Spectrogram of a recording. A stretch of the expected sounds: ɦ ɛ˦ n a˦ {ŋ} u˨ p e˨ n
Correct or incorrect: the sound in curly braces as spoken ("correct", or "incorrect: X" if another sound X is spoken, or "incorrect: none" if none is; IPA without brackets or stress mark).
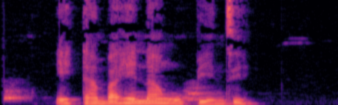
correct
